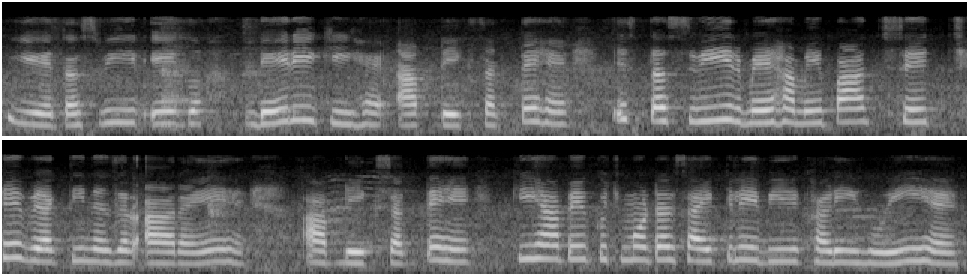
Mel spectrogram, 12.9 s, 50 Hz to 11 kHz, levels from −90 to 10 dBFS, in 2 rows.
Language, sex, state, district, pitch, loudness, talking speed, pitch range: Hindi, female, Maharashtra, Pune, 275 Hz, -17 LUFS, 170 wpm, 255-310 Hz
